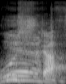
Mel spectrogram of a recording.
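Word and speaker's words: Wüsthof: Wusthof is how you say it.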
